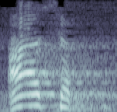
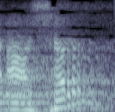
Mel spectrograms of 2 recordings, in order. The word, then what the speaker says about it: ashar: Asyr, asyr, ini keliru. Atau juga kita baca ash, ya. Menghilangkan ra ini juga salah. Ya, tidak boleh ashar, juga tidak boleh ash. Nah, bagaimana membacanya? Membacanya Bapak, di sini ra-nya diikutkan tapi dengan suara lembut, pelan lirih, ya.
